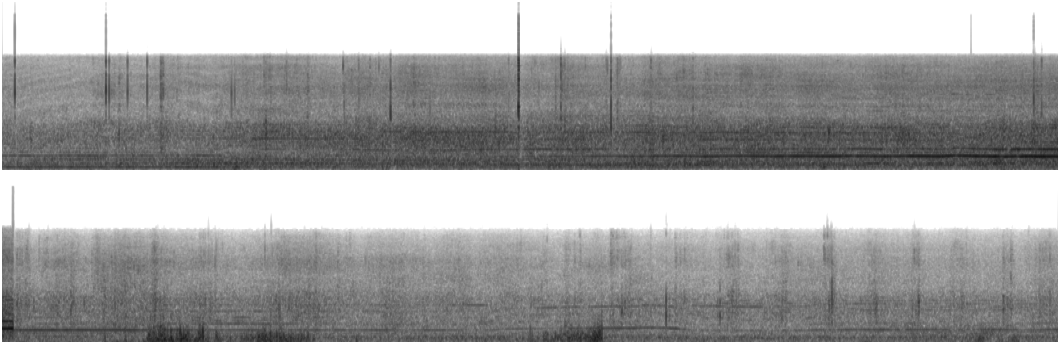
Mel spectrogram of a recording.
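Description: A steady motor drone with a clear pitch, growing louder and rising slightly until it cuts off suddenly about halfway. A fainter steady drone follows, with wind buffeting the microphone twice.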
